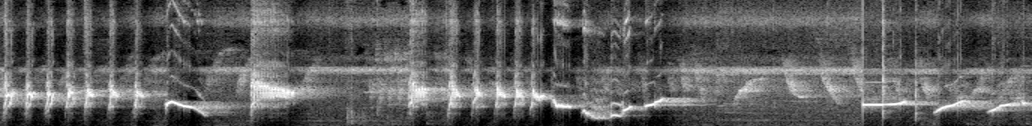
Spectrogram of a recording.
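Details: White-rumped shama song used to lure birds, with rapid repeated chattering notes, downward-sliding whistles and scratchy phrases mixed with clear rising slurs.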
